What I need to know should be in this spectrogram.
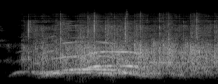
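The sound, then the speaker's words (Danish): Audience applause welcoming a guest onto a live comedy talk show stage. The clapping swells quickly from a faint start into a dense, loud, steady wash that carries on to the end. “Giv ham en hånd.”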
